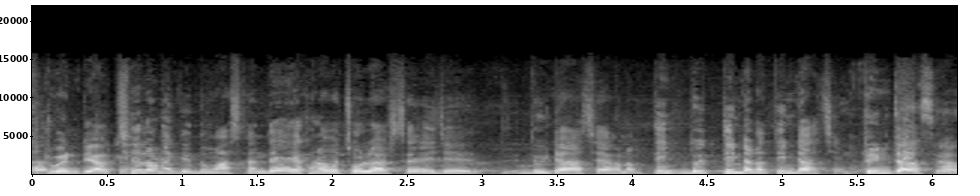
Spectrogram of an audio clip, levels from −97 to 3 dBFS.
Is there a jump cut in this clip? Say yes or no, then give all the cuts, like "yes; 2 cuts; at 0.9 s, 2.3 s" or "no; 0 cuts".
no; 0 cuts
